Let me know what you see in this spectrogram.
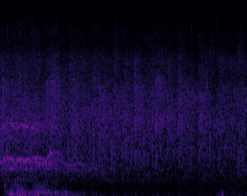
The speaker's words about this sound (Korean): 이렇게 모든 분들 대박 나시라고 여러분 큰 박수 감사의 박수 한번 부탁드리겠습니다.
